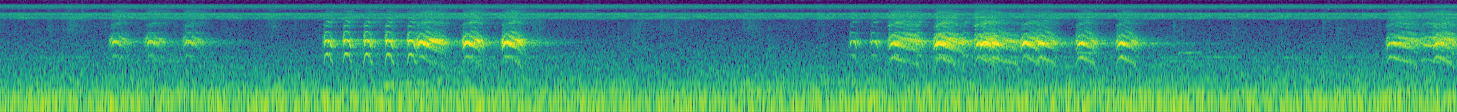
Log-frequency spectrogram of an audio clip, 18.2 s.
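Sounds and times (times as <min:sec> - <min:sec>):
several crows cawing in a field: 0:01.4 - 0:02.6, 0:04.0 - 0:06.8, 0:10.6 - 0:14.4, 0:17.3 - 0:18.2.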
